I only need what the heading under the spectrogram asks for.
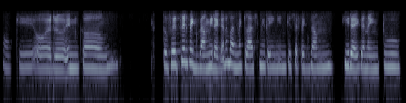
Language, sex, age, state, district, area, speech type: Hindi, female, 60+, Madhya Pradesh, Bhopal, urban, conversation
